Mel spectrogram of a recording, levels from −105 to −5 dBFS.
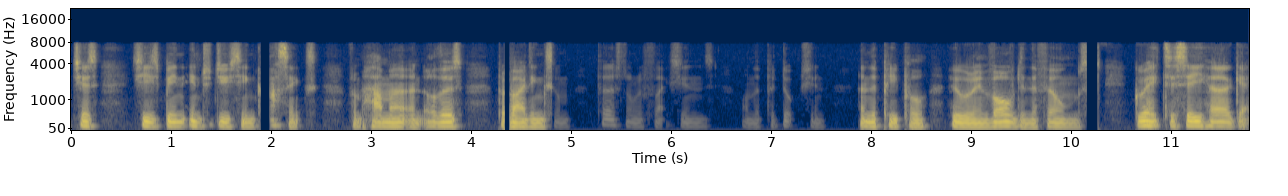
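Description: At 1.90 s, just after "she's been introducing", the speech drops into a hard-edged silent hole of about 100 ms. This is packet loss on an ADPCM call. When sound returns at 2.08 s, it comes back slightly distorted. The decoder's predictor and step size have drifted from the sender's and need a few tens of milliseconds to realign. The same happens after "and others" at 4.34 s (60 ms gone, recovering by 4.46 s). Unlike a plain dropout, the damage continues past the gap.

From 4.81 s to 7.88 s the speech falls by about 27 dB to a faint residue, with the centred voice almost cancelled. This is likely one channel inverted, heard summed to mono. It differs from a simple level drop because the body of the sound vanishes and only a faint remnant stays, while the wideband G.722 character is still heard around it.

At 10.16 s, after "were involved in the", another packet loss cuts about 120 ms. The speech resumes at 10.32 s slightly distorted before settling.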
